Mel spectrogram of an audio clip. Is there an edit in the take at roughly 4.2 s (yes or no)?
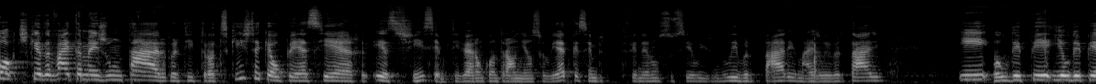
no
